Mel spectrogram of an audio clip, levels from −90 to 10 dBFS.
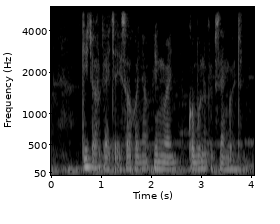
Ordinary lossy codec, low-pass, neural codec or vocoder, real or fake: none; 5.4 kHz; none; real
